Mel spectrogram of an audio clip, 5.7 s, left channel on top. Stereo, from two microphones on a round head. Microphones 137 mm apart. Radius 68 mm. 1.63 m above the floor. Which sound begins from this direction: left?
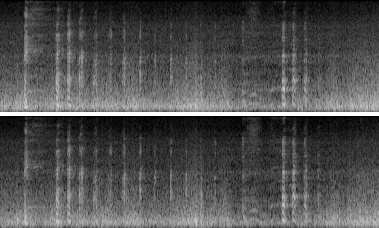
Laughter, at 0.3 s.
